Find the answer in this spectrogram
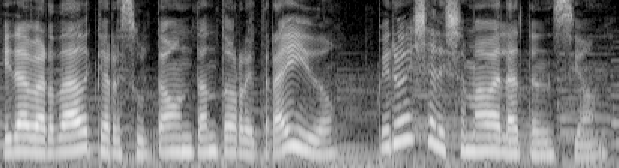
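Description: A woman's voice: mid-range voice, animated, a little fast, soft background music. A woman with an Argentine accent reading scripted narration for a radio drama.

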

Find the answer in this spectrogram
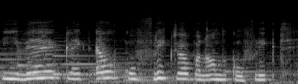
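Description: An actress as a dissatisfied woman music teacher in a radio play. Her voice sits fairly high, with a gloomy, understated delivery. The recording is dull, with clearly audible music behind her. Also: normal speed, natural voice. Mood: weary, melancholy. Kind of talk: naturalistic Dutch radio drama acting.

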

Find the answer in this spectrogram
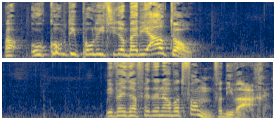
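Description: An actor playing a coarse, suspicious gangster's sidekick in a radio drama. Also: male voice, high voice, huge pitch swings, normal speed, fairly bright tone, full character voice. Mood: suspicious, alarmed.

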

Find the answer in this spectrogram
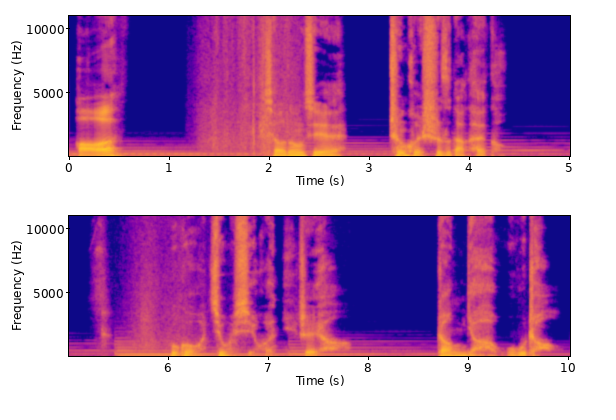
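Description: Casting: male actor for smug crime boss, lowish voice, indulgent yet menacing, teasing drawl, faint music bed. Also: slow pace, long pauses. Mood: amused, teasing. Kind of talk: Chinese audio drama acting.

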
